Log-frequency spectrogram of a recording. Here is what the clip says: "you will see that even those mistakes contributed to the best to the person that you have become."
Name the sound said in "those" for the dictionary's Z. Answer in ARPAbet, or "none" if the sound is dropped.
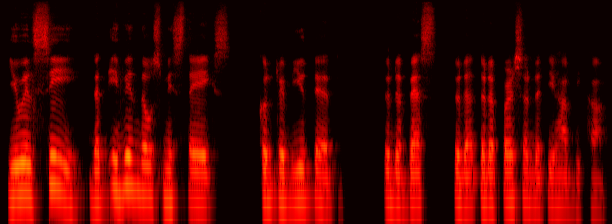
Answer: S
